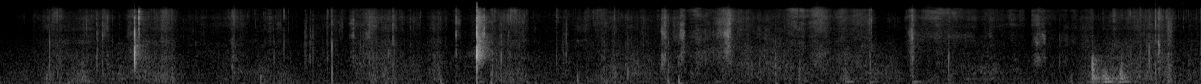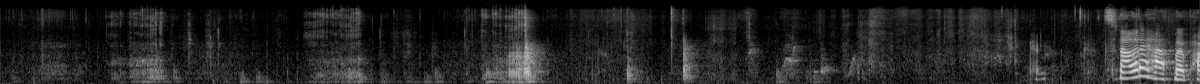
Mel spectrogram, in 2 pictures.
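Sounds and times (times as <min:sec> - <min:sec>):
cloth rustling: 0:00.2 - 0:24.0
shears cutting fabric: 0:13.0 - 0:18.4.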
